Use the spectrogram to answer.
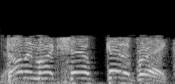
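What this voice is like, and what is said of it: Put-on British accent. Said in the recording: “do your British accent ... in your British accent”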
